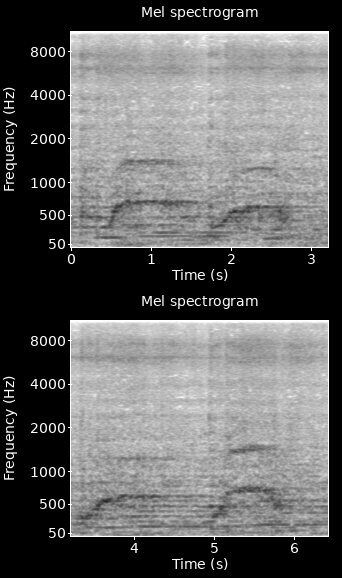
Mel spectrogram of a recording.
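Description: Electro-industrial rock music: a pitched melodic line swoops up and falls back four times, about every one and a half seconds, over a steady sustained backing.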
